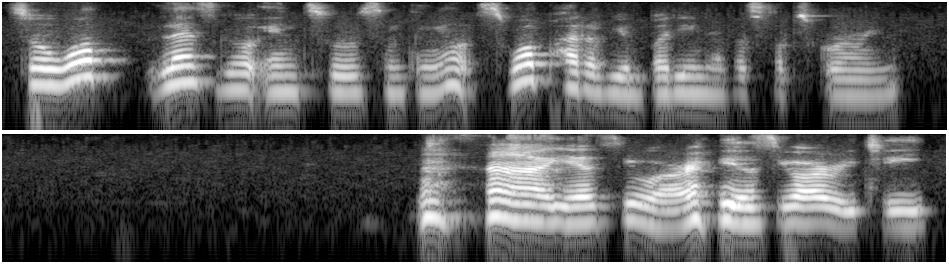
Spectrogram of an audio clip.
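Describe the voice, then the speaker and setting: A woman's voice: fairly low pitch, unhurried, long pauses, dark tone, muffled recording. A woman from Nigeria, sleepily hosting a live trivia stream and patiently repeating each question for her viewers. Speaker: livestream quiz host.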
